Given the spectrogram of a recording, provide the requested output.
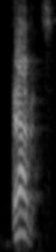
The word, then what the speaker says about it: Abitz: Tonight's guest is Jay Abitz. Did I say it right? – Abitz.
